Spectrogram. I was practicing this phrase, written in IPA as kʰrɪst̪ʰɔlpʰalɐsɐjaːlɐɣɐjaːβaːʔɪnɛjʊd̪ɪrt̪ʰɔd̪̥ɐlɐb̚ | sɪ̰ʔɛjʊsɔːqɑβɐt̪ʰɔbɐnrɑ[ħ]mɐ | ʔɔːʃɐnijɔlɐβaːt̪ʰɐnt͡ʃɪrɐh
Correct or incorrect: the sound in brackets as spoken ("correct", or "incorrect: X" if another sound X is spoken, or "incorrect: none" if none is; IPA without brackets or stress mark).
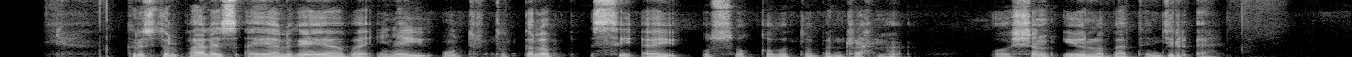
correct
